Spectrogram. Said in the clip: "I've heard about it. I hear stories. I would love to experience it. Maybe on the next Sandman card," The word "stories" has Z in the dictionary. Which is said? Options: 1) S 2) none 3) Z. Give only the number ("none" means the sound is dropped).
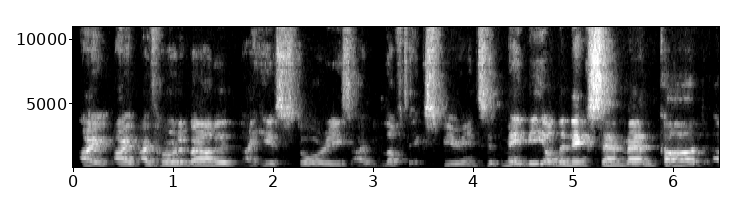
3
